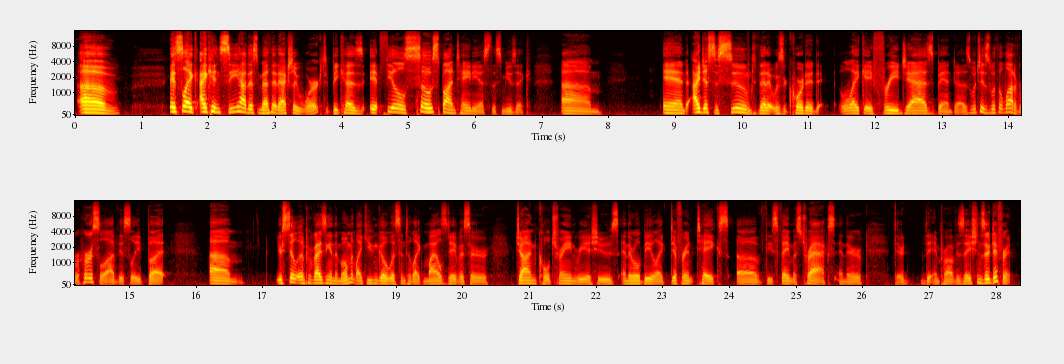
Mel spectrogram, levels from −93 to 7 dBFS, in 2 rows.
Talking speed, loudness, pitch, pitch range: 170 wpm, -27 LUFS, 115 Hz, 100-140 Hz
